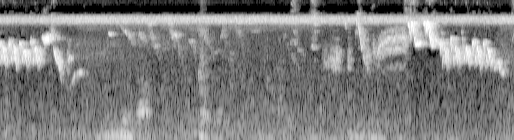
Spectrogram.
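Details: Wild bird singing: a high trilled phrase at the start, then a longer run of bright, stepped notes falling in pitch near the end, over a steady, high-pitched insect-like whine.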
